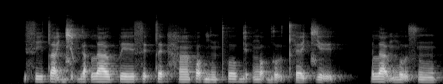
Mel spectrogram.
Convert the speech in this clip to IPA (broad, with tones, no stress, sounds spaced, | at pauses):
sʰ i˨ t a̰˦˨ ɪ̯ d͡ʑ ɔ̰˦˨ ɡ ä˦ ʔ l a˦ ʊ̯ p e˦ ɪ̯ sʰ ɪ˦ ʔ t ɛ˦ ʔ h ã˦ p ɔ̰˦˨ ɡ ũ˨ pʰ o˦ ɡ ɛ˦ ʔ ŋ ɔ̰˦˨ ɡ o̰˦˨ ʊ̯ tʰ ɛ˨ t͡ɕ ḛ˦˨ ɪ̯ | l a̰˦˨ ʊ̯ ŋ o̰˦˨ ʊ̯ s ũ˨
